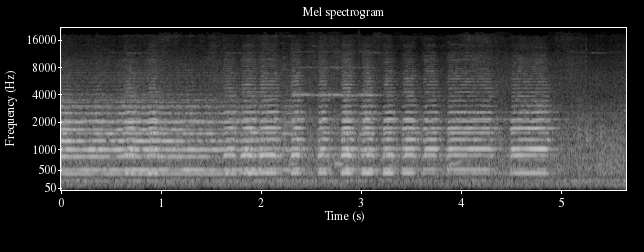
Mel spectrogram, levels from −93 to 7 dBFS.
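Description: A doubled audio track runs from the start until 2.98 s, likely from a second, slower capture path mixing the same audio back in. A full-band copy, about as loud as the original, trails it by roughly a second with no decay or room colour, then stops abruptly.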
